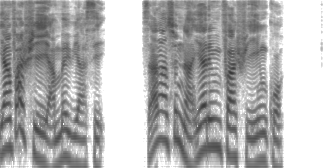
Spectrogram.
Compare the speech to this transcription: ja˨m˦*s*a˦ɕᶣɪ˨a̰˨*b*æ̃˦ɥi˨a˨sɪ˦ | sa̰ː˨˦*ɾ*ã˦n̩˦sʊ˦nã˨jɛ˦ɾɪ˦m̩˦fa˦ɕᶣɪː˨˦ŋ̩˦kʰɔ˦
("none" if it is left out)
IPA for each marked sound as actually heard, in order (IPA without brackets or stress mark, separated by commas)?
f, m, ɾ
